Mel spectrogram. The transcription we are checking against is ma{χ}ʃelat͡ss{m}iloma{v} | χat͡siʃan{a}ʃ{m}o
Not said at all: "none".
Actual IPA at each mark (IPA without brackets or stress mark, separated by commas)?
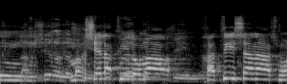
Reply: ʁ, m, ʁ, a, m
